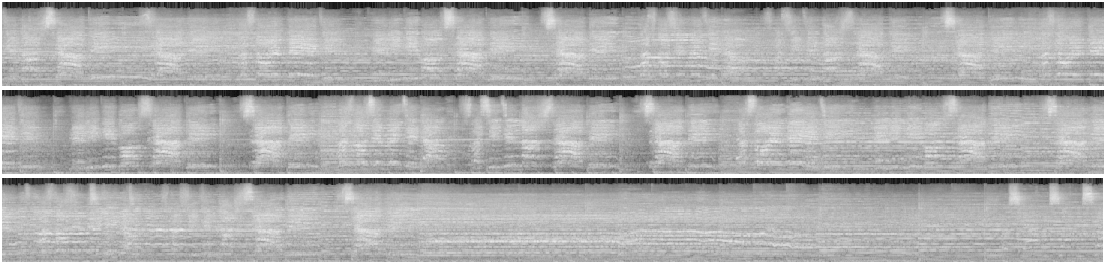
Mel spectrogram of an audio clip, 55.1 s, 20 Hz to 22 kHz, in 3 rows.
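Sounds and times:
instrumental backing with bass: 0.0 - 26.6, 29.2 - 55.0
church choir singing: 0.0 - 55.0.

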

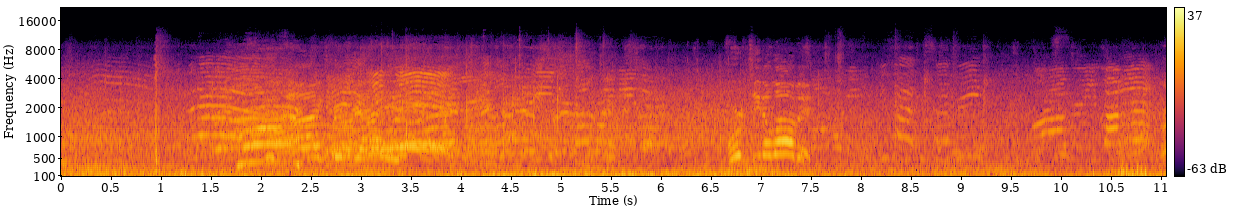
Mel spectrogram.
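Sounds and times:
wind rumble on microphone: 0.0 - 11.0
high voices shouting and cheering: 0.4 - 6.4
sharp crack: 0.8 - 1.2.

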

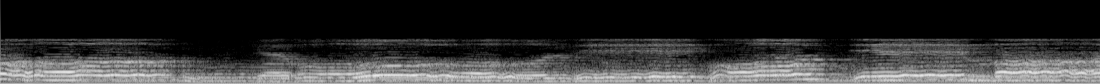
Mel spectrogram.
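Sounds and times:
held vocal drone: 0.0 - 11.0.

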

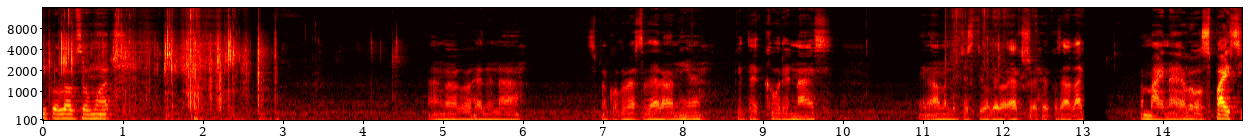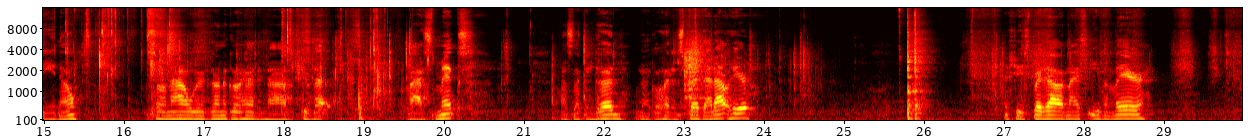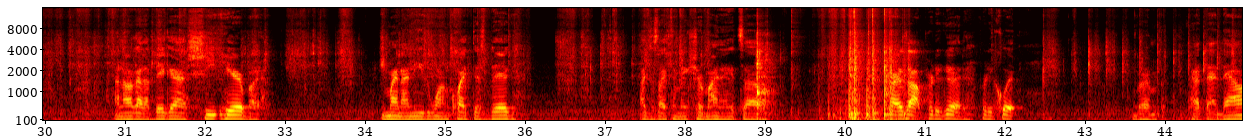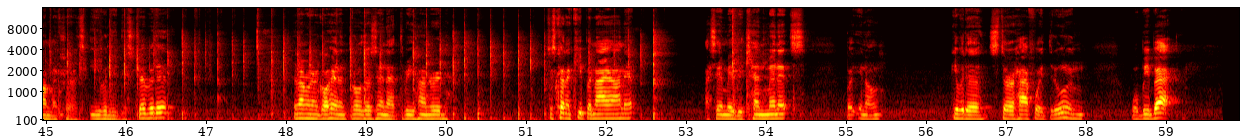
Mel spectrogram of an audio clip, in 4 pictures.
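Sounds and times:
peanuts scraping over baking sheet: 16.3 - 20.4, 26.4 - 38.8, 41.8 - 46.6.

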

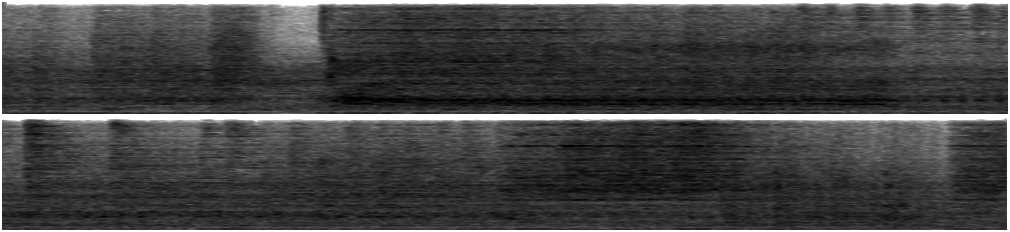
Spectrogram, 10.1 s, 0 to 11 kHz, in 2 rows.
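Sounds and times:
heavy metal band playing live: 0.0 - 10.0.

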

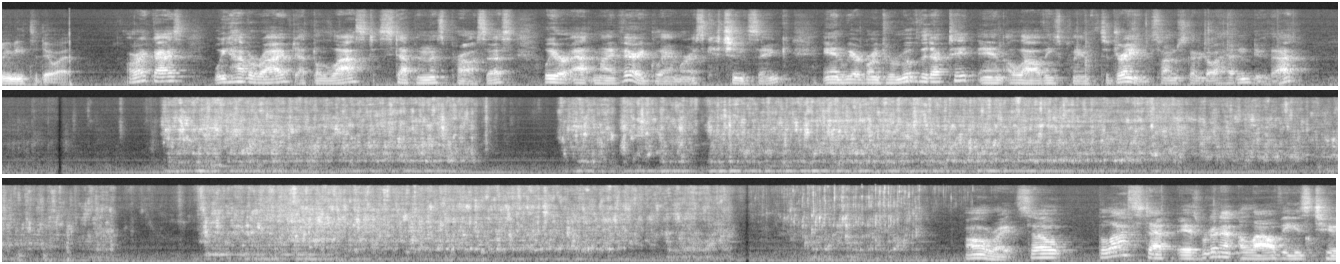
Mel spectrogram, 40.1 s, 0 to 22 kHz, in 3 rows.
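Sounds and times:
water splashing into metal sink: 14.9 - 18.2, 18.9 - 28.0.

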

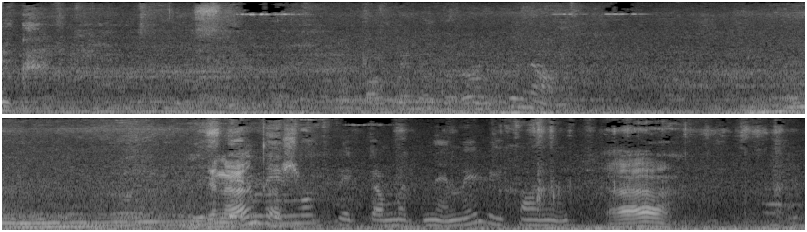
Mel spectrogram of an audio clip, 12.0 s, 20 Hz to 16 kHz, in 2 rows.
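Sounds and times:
street traffic: 0.0 - 12.0
car engine accelerating: 5.4 - 8.3
man speaking: 7.4 - 8.2, 10.6 - 11.1.

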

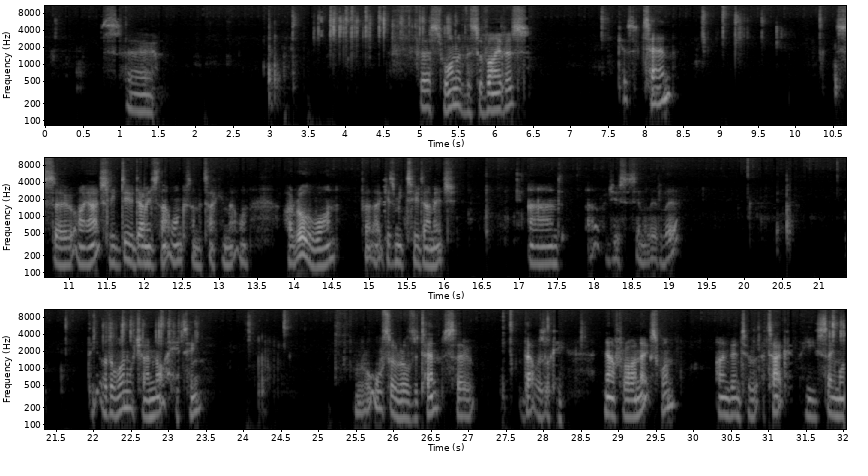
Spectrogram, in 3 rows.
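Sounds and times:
person speaking: 0.8 - 1.6, 3.8 - 6.6, 7.5 - 8.5, 17.0 - 19.2, 22.0 - 24.6, 25.3 - 32.0
dice rattling in a tray: 3.0 - 5.7, 8.8 - 10.0, 21.6 - 23.5, 24.1 - 24.7, 31.7 - 32.0.

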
